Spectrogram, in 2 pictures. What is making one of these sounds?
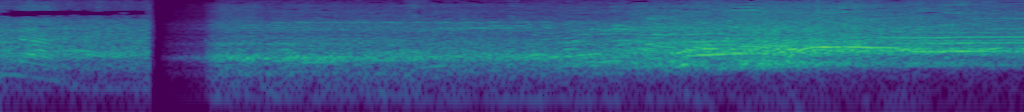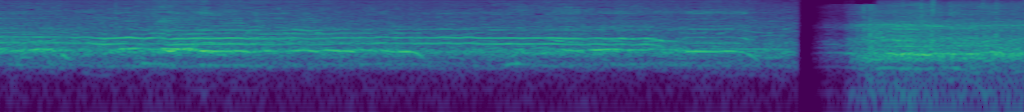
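A large crowd chants and sings in a big echoing stadium.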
